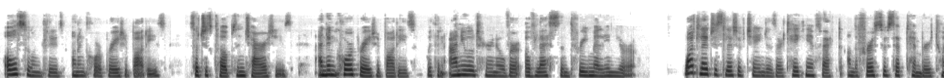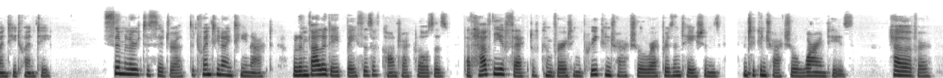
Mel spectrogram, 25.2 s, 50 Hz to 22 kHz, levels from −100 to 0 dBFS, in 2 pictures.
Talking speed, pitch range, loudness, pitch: 140 wpm, 170-220 Hz, -24 LUFS, 190 Hz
